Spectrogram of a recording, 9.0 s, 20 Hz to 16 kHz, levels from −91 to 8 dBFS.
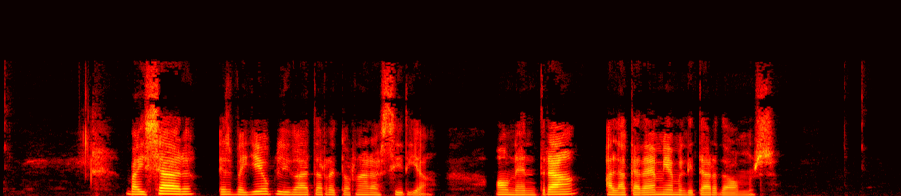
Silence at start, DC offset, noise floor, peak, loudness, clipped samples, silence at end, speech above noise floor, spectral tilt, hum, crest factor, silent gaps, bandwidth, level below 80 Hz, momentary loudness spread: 0.85 s; under 0.1%; -74 dBFS; -2 dBFS; -24 LUFS; under 0.1%; 1.25 s; 50 dB; -3 dB/octave; none; 26 dB; none; 11.5 kHz; -70 dBFS; 17 LU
